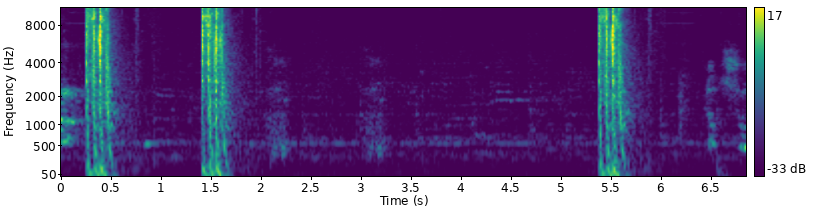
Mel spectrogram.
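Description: Video game gunfire cracks out in loud bursts: two quick volleys close together, softer shots in between, then another heavy burst, all over a low ambient hum.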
